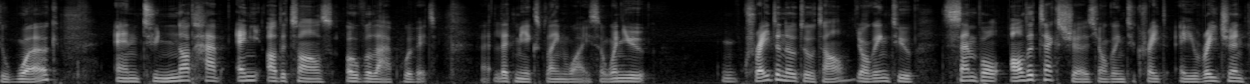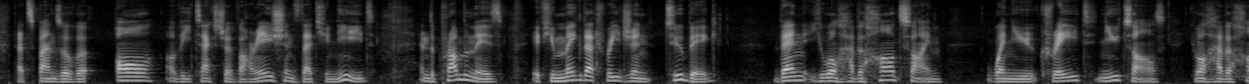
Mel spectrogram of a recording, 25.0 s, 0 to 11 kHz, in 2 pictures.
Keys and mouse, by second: 5.9-9.8 drag, 18.1-19.6 drag, 20.4 click, 21.3-22.5 drag, 23.8 click, 24.4 click.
